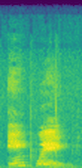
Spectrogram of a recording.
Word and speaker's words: inkling: Inkling. I-N-K-L-I-N-G. I-N-K-L-I-N-G. Inkling. That I has a long E sound.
